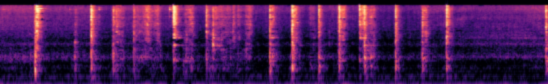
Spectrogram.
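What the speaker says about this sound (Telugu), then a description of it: "ఇప్పుడైతే మసాలా బాగా వేగాలండి, ఎందుకంటే పచ్చి వాసన రాకుండా వేయించుకోవాలి." Masala for rajma curry fries with a soft sizzle while a spoon is stirred against the pan, producing a steady string of sharp metallic scrapes and taps close by, with no talking.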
